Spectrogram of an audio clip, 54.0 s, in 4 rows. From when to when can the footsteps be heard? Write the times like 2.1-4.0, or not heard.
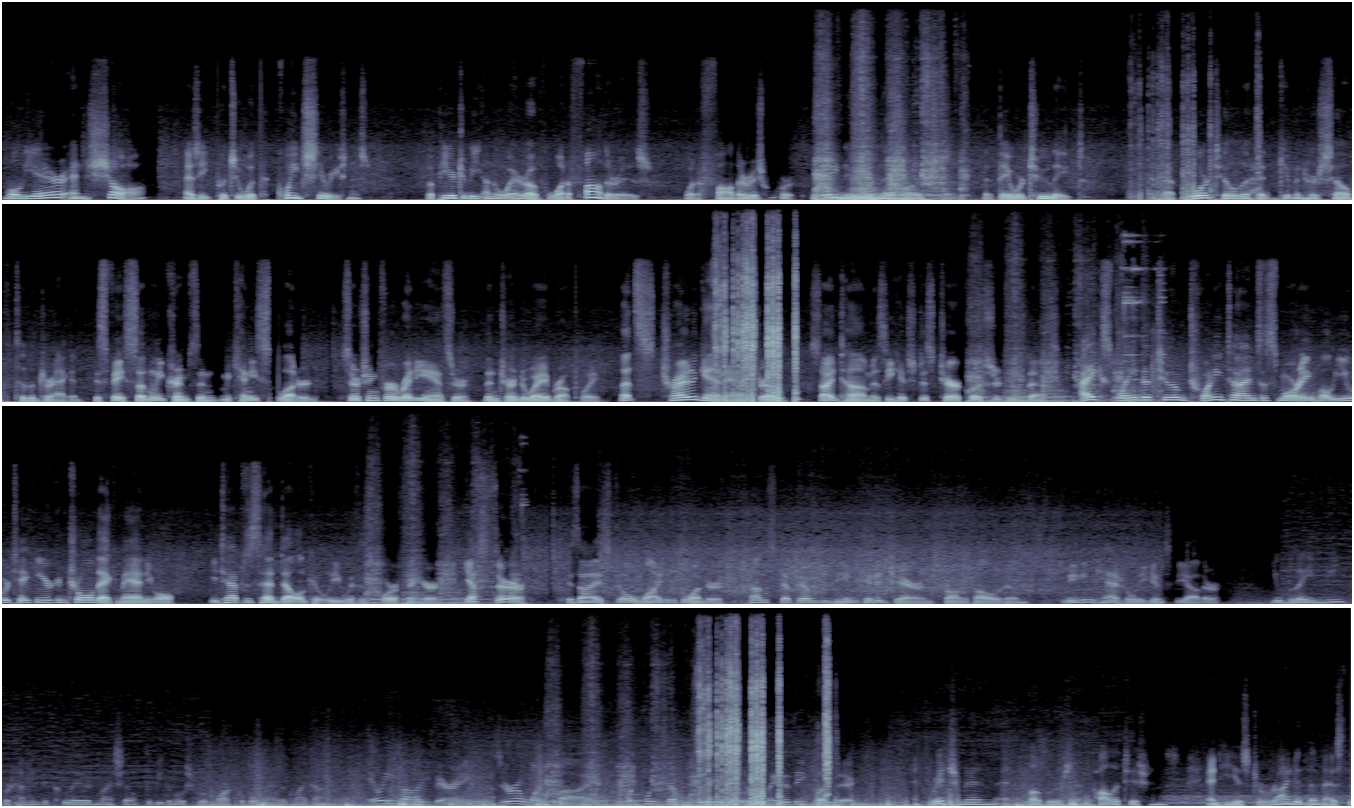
42.4-51.5.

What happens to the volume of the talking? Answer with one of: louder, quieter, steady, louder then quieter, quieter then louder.
quieter.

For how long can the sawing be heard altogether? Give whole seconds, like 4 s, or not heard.
7 s.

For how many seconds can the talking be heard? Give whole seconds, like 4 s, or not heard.
54 s.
